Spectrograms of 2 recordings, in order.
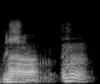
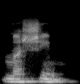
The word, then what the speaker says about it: machine: Ok, la pronunciación es ticket machine. No quiero escuchar cuando esté oyendo los audios que me digan ticket machine o yo no sé. Pero no es machine, es machine. La E no se pronuncia.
